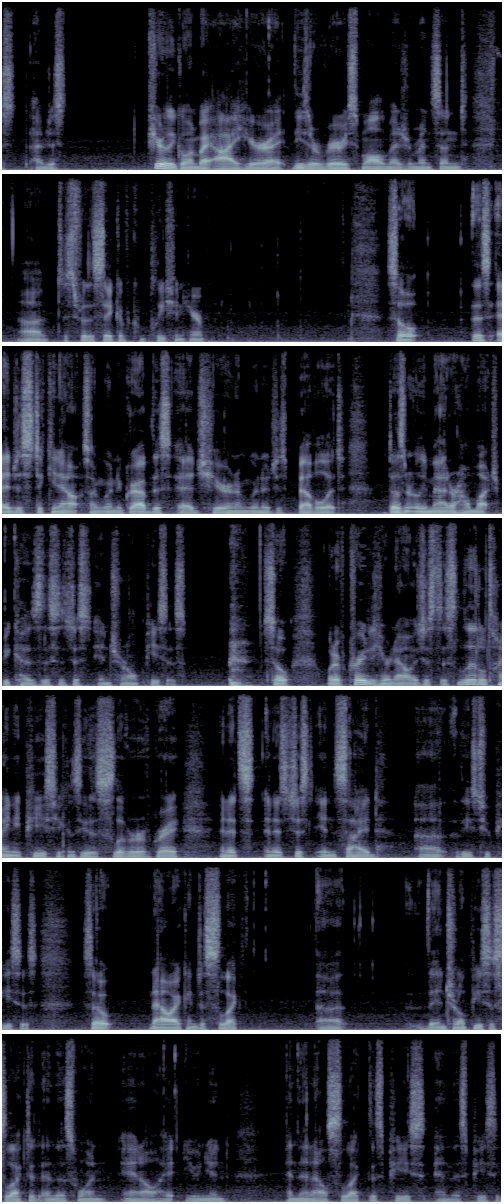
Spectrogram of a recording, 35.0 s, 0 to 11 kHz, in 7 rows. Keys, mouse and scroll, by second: 3.1 shift+middle click, 7.7 scroll up 1, 7.8 middle click, 8.3 Tab, 9.3 ctrl+Tab, 10.5 right click, 11.6 shift+middle click, 12.8 ctrl+b, 15.5 shift+middle click, 17.0 Tab, 19.4 shift+middle click, 21.7 shift+middle click, 22.4 z, 22.7 shift+middle click, 23.9 z, 24.4 shift+middle click, 27.6 shift+right click, 31.7 click, 32.9 right click, 34.1 shift+right click.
